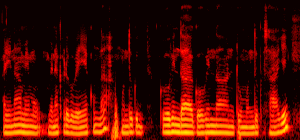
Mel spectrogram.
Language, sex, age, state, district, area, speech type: Telugu, male, 18-30, Telangana, Ranga Reddy, urban, spontaneous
